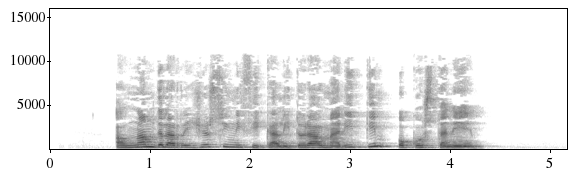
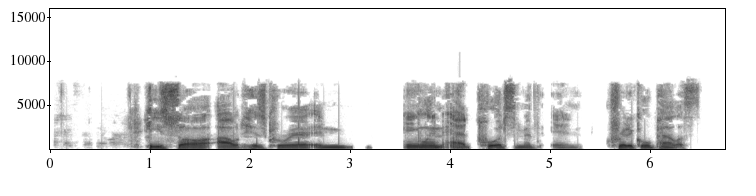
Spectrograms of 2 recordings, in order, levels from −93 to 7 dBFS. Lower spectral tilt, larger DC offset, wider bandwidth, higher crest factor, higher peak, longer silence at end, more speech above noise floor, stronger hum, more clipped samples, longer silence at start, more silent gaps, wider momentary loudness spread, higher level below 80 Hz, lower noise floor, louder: about the same, -4.5 dB/octave vs -4.5 dB/octave; neither; first, 11 kHz vs 8.4 kHz; about the same, 18 dB vs 18 dB; second, -10 dBFS vs 0 dBFS; first, 0.85 s vs 0.25 s; first, 53 dB vs 35 dB; neither; neither; second, 0.65 s vs 0.8 s; second, none vs 3.05-3.14 s, 3.22-3.52 s, 4.96-5.00 s, 5.33-5.56 s; second, 9 LU vs 14 LU; second, -84 dBFS vs -50 dBFS; first, -81 dBFS vs -52 dBFS; second, -28 LUFS vs -17 LUFS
